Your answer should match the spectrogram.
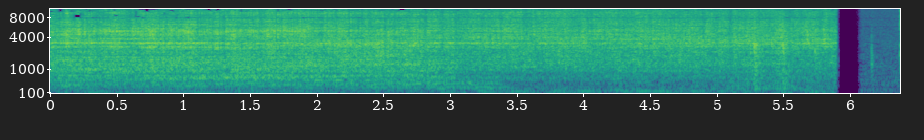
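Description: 00 gauge model tank locomotive running along the layout with its coaches: a steady whirr of the small electric motor and the wheels on the rails, easing off a little as it goes and cutting off suddenly near the end. The track is dirty, which makes the loco stutter.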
